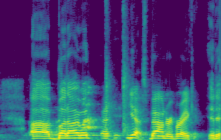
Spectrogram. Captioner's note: audience member laughs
